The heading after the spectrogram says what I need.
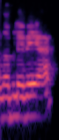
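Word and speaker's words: は: Solo que tal cual les comenté, ha, cuando está en función partícula, se pronuncia wa.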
